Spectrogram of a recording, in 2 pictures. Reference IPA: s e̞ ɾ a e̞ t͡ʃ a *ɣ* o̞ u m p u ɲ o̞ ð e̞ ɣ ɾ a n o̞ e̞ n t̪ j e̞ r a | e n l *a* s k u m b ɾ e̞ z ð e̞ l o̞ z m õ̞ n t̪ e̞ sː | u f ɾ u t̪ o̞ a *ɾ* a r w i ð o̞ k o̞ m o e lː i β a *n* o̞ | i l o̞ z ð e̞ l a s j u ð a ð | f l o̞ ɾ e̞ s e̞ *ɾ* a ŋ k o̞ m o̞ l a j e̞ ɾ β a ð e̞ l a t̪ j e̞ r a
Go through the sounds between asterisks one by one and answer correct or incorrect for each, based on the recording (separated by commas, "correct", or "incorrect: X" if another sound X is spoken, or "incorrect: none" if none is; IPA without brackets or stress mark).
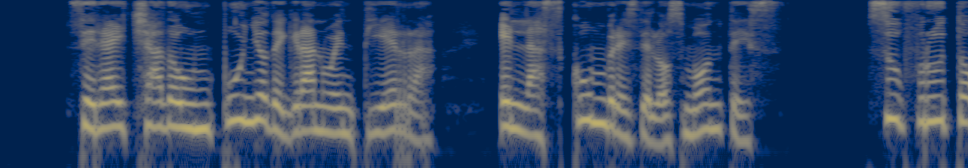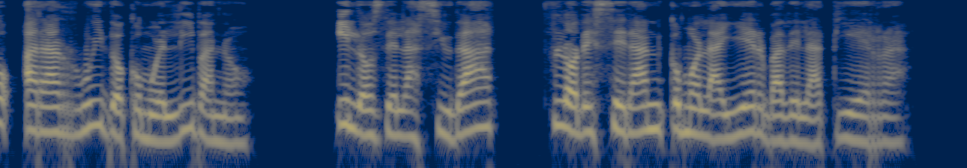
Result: incorrect: ð, correct, correct, correct, correct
